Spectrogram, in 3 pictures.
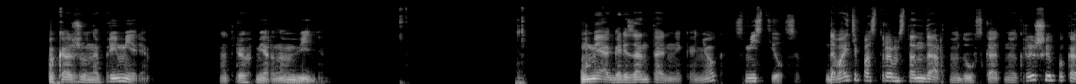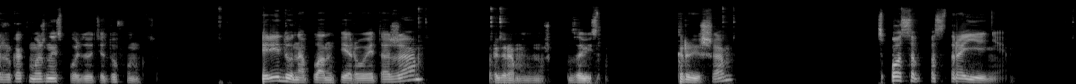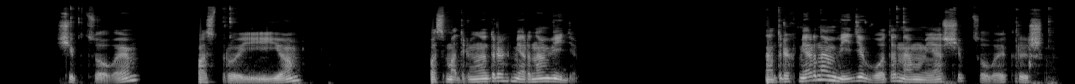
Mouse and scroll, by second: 2.5-3.1 scroll down 2, 3.1 scroll up 1, 3.9 click, 5.2 middle click, 6.0 scroll down 2, 7.1 scroll down 2, 7.4 scroll up 2, 12.9 click, 13.0 click, 13.9 scroll down 2, 14.9 click, 15.6 click, 17.9 click, 21.4 click, 22.2 click, 23.7 click, 26.0-26.5 scroll down 2, 27.5 click, 27.7 click, 28.5 scroll up 1, 28.5 scroll down 1, 28.8 middle click, 29.5 scroll down 4, 30.4 click, 31.0 middle click, 32.0 middle click.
